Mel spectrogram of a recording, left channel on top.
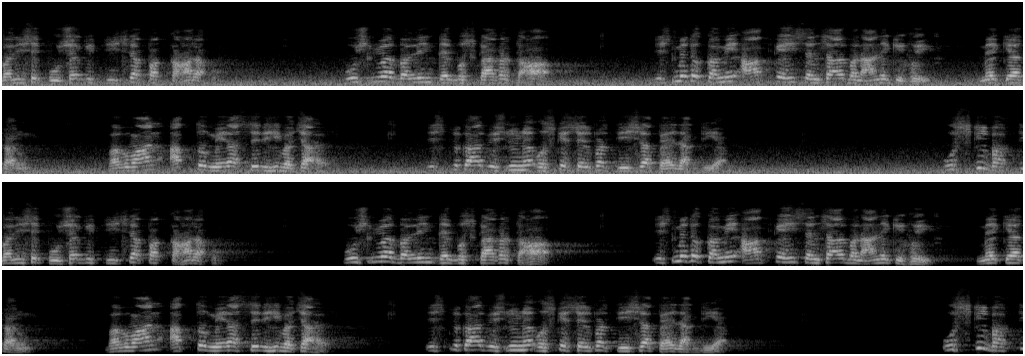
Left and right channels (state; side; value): noise; left; rumble, 11 dB below the sound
